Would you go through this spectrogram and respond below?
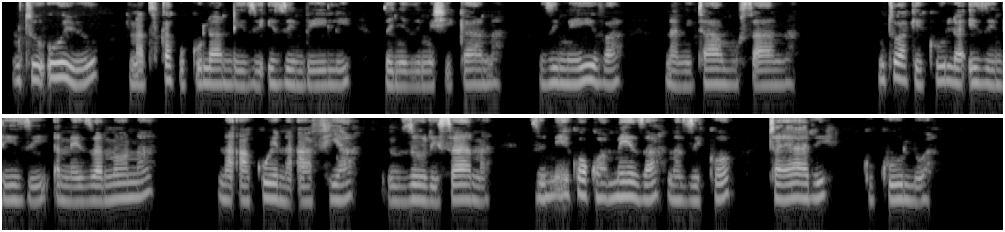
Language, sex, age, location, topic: Swahili, female, 18-24, Kisumu, agriculture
